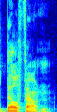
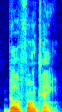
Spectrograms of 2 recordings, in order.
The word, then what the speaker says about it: Bellefontaine: Everyone says Belle Fountain. It's Bellefontaine. Like there's not even a U in there, but everyone just says Belle Fountain.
